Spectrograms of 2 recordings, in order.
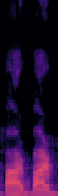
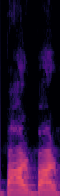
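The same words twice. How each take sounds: No difference in how they are said.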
